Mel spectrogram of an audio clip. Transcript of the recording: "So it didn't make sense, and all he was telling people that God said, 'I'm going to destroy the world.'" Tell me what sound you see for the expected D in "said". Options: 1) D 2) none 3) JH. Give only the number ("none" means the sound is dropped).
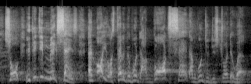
1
